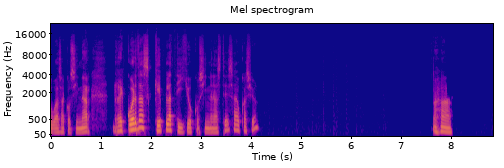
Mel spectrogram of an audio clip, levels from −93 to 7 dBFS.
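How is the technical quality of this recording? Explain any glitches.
There's one glitch. At 5.28 s you get overlapping chunks: the speech was handled in 2 s blocks, and one started 50 ms early, so that slice plays twice as a quick stutter.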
